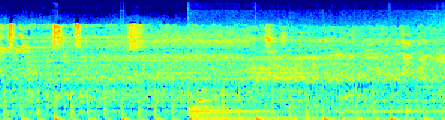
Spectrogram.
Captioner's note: sports announcer commentating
